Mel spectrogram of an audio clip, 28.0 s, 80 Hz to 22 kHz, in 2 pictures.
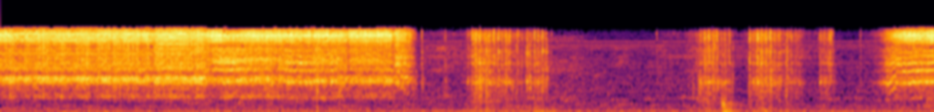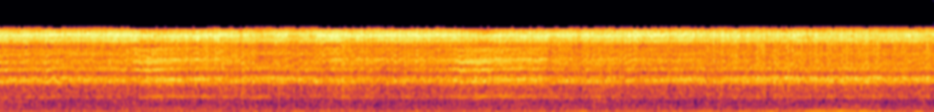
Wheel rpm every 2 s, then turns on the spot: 170, 170, 160, 40, 10, 20, 60, 160, 170, 170, 160, 170, 170, 170.
6-12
